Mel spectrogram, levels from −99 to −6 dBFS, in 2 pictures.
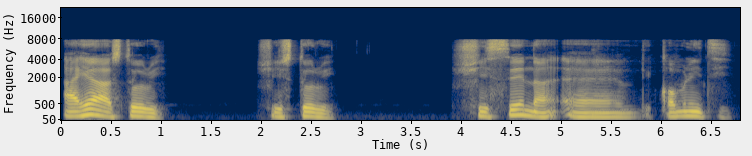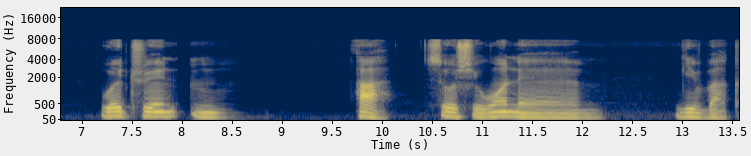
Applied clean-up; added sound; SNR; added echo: neural mask model DeepFilterNet 3.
